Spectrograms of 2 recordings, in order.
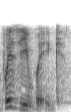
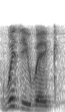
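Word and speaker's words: WYSIWYG: want to use is what's called a wizzywig editor wizzywig if you uh if you spell it the letters stand for what you see is what you get which basically means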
